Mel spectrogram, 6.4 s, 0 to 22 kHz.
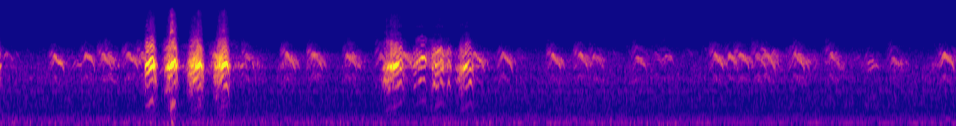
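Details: Osprey at its nest in Hellgate Canyon near Lolo, Montana, standing off magpies at 10:26 AM on July 15, 2015: rapid run of high whistled chirps, with a louder burst of four sharp piercing notes near the start and another shortly after.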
